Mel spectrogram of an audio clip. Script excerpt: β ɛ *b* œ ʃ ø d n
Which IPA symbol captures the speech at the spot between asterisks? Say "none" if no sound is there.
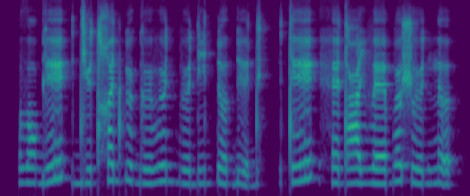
b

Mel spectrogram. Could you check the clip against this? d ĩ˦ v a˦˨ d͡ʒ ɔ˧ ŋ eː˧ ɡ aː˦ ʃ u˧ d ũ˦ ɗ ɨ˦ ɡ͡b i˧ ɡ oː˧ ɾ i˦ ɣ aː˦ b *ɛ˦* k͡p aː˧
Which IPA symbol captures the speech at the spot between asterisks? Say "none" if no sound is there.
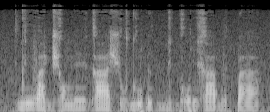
ɛ˦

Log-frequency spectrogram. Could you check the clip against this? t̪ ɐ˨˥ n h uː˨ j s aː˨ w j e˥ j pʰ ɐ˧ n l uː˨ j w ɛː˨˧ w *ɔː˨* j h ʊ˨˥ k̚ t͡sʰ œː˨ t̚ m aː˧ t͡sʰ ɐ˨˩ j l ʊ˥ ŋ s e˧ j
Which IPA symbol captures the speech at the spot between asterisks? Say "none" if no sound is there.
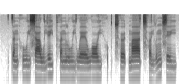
ɔː˧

